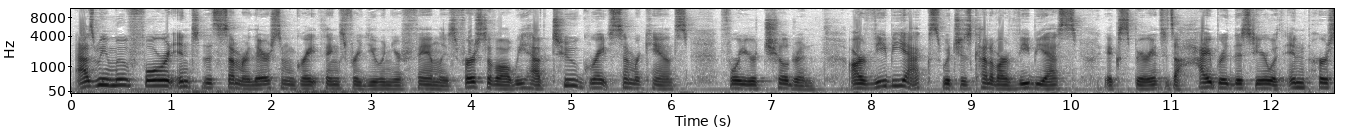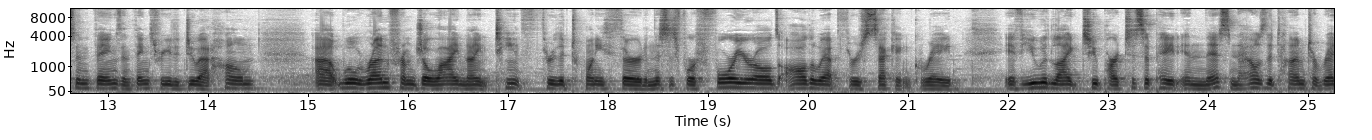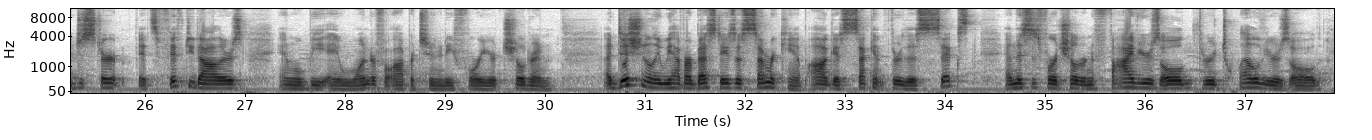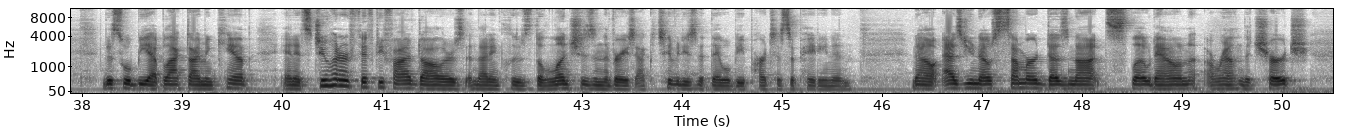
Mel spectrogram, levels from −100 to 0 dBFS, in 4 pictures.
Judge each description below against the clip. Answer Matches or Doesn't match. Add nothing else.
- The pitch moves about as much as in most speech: Matches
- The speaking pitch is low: Matches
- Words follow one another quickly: Doesn't match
